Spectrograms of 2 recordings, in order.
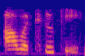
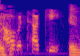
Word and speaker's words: Ahwatukee: I just wanted to call in with the correct pronunciation for Ahwatukee, not Ahwatukee. – What did I say? – You said Ahwatukee. – And it's Tukey. – Tukey. – Okay, Tukey. Got it.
